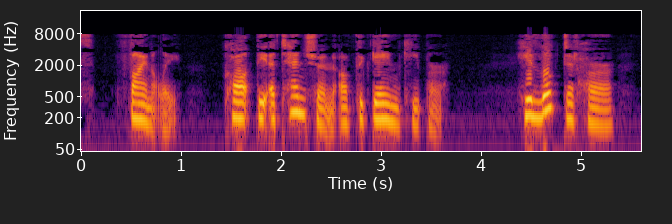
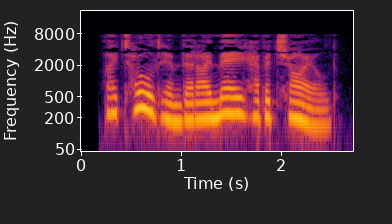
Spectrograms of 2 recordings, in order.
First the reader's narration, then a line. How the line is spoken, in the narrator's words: After a moment of silence, Connie quietly added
